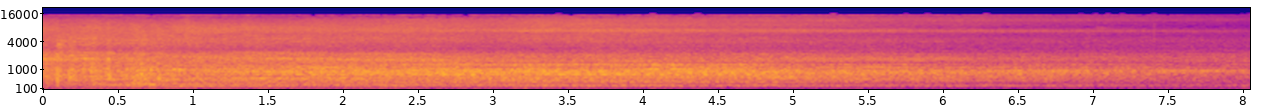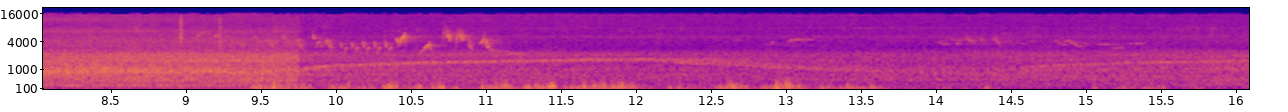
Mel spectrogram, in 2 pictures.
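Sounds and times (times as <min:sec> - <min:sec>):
wind gusts on microphone: 0:00.0 - 0:15.8
electric train passing at speed: 0:00.0 - 0:16.0
faint rising whine: 0:00.7 - 0:10.1.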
